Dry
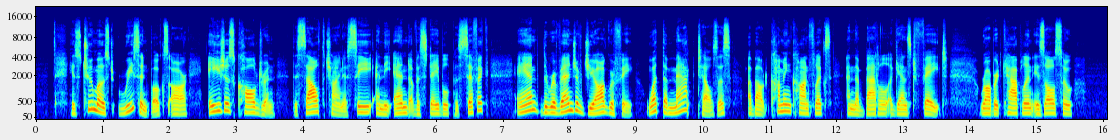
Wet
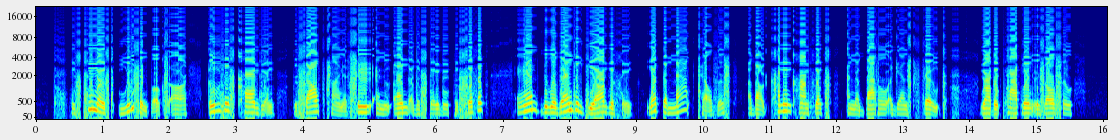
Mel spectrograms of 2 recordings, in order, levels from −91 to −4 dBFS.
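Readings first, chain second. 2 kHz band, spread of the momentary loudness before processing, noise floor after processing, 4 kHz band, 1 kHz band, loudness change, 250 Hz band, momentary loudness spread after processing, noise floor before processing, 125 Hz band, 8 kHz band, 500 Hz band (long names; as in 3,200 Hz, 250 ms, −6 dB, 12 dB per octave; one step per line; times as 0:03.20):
−6.0 dB, 11 LU, −79 dBFS, −3.5 dB, −9.0 dB, −7.0 dB, −7.0 dB, 12 LU, −72 dBFS, −7.5 dB, −7.5 dB, −7.5 dB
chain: sample-and-hold swept by an LFO 12×, swing 60% 0.37 Hz
output level in coarse steps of 13 dB
soft clipping −25.5 dBFS, distortion −10 dB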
